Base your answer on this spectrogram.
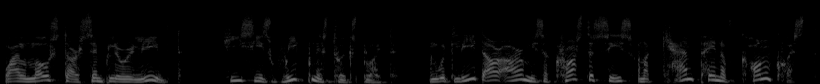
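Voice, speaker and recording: Proud young companion, game cutscene. Curt, formal, disdainful, fairly high voice, very varied pitch. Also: male voice, sing-song, normal speed. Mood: grave. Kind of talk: video game cutscene acting.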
